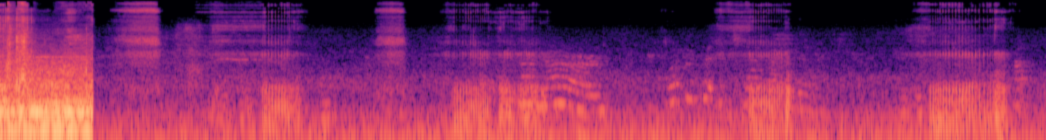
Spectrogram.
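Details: Pug sleeping after a bout of overboard playtime, snoring and snorting; a loud rough burst opens, then softer nasal snores come in short, irregular pulses every two seconds or so, with a brief wavering whine partway through.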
